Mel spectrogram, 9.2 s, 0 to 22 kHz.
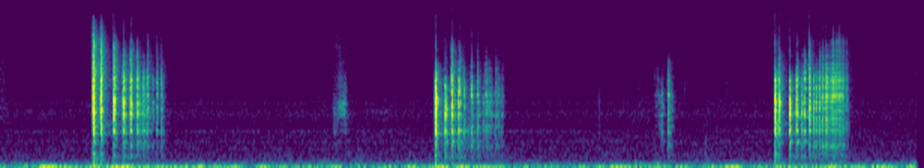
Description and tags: A plastic 6-sided die rolled on a wooden table.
